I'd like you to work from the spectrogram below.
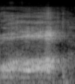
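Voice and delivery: high, drawn-out mock cry of being stabbed; stretched high-pitched wail, imitated; imitated victim cry.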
